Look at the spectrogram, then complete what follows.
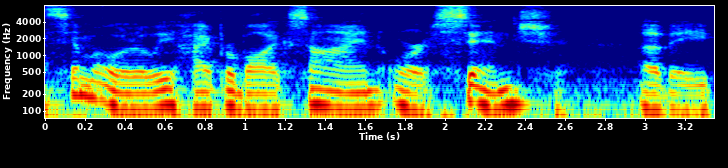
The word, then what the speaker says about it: sinh: over 2 and similarly hyperbolic sine or a sinch of a t is e to the a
